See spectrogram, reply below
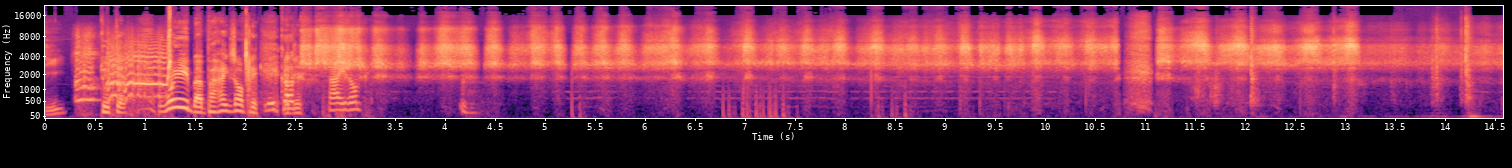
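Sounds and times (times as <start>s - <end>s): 
speech: 0.0s - 4.6s
rooster crowing loudly: 0.3s - 1.4s
short clucks and clicks: 0.3s - 1.4s, 2.0s - 14.5s
laughter: 0.3s - 14.0s.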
